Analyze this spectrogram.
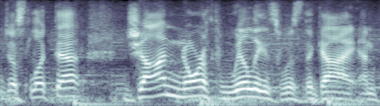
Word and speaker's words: Willys: John North Willys was the guy, and properly it's pronounced Willis, but no one says that, so stop telling me that. It's a Willys.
